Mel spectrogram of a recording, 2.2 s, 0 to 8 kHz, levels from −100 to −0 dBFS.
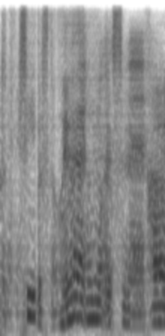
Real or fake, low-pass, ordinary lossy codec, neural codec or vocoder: fake; 7.2 kHz; none; codec, 16 kHz, 0.5 kbps, FreqCodec, smaller model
